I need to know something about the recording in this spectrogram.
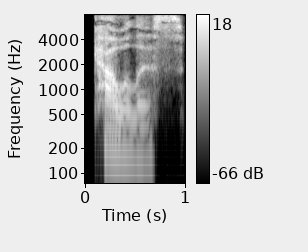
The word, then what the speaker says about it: coalesce: Coalesce. Both US and UK have the same pronunciation of this word. Stress cow first. Keep uh light. Then le clear.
